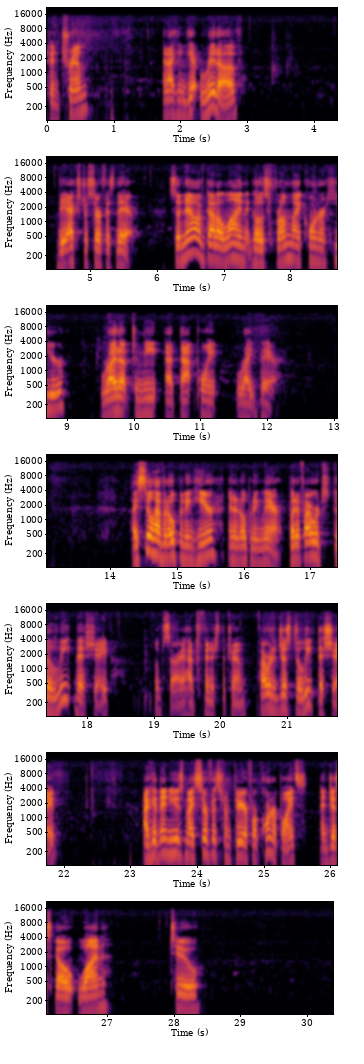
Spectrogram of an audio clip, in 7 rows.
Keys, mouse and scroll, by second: 0.0-0.4 typing, 3.0 click, 4.4 click, 5.9 click, 6.4 scroll, 6.5 click, 7.2-8.0 scroll, 8.6-9.4 scroll, 9.6-10.4 scroll, 13.0 scroll, 13.9-14.9 scroll, 17.6 click, 18.5 click, 19.5 Return, 20.3 click, 22.3 Delete, 24.9 click, 26.4 click, 27.8 click, 28.1-28.5 scroll, 29.0 scroll.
